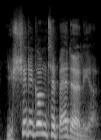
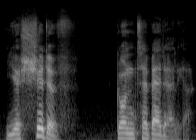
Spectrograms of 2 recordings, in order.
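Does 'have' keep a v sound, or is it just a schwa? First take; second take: just schwa; with v. First: The 'have' is only a schwa with no v sound. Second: The 'have' is a schwa followed by a v sound.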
